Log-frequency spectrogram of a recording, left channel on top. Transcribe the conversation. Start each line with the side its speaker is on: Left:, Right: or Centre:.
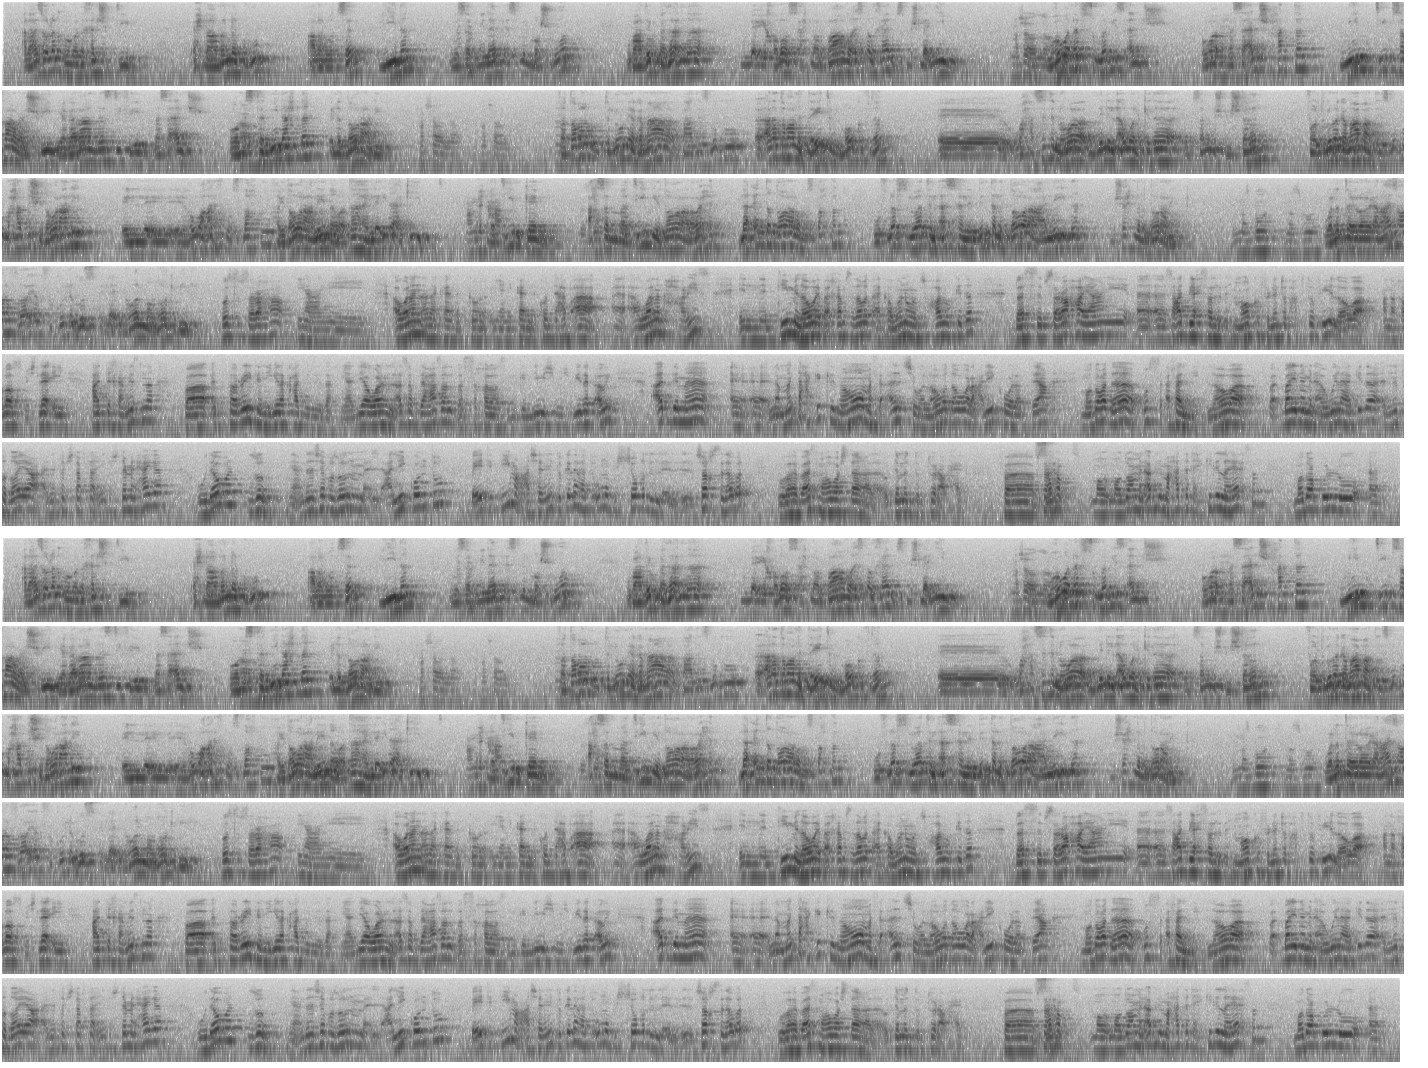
Right: انا عايز اقول لك هو ما دخلش التيم احنا عملنا جروب على الواتساب لينا
Left: مم.
Right: وسميناه
Left: مهم.
Right: باسم المشروع وبعدين بدأنا م- خلاص احنا اربعه ناقصنا الخامس مش لاقيينه
Left: ما شاء الله
Right: وهو نفسه
Left: مم.
Right: ما بيسألش هو
Left: مم.
Right: ما سألش حتى مين تيم 27 يا جماعة الناس دي فين ما سألش هو
Left: اه
Right: مستنينا احنا اللي ندور عليه
Left: ما شاء الله ما شاء الله
Right: فطبعا
Left: مم.
Right: قلت لهم يا جماعة بعد إذنكم أنا طبعا اتضايقت من الموقف ده آه، وحسيت ان هو من الاول كده انسان مش بيشتغل فقلت
Left: واضح
Right: لهم يا جماعه بعد اذنكم محدش يدور عليه اللي, اللي هو عارف مصلحته هيدور علينا وقتها هيلاقينا اكيد
Left: ما عندك
Right: احنا
Left: حق
Right: تيم كامل
Left: بالظبط
Right: احسن ما تيم يدور على واحد لا انت تدور على مصلحتك وفي نفس الوقت الاسهل ان انت اللي تدور علينا مش احنا اللي ندور عليك
Left: مظبوط مظبوط
Right: ولا
Left: مظبوط
Right: انت ايه رايك انا عايز اعرف رايك في كل جزء لان هو الموضوع كبير
Left: بص بصراحة يعني أولا أنا كان كو- يعني كان كنت هبقى أ- أولا حريص إن التيم اللي هو يبقى خمسة دوت أكونه من صحابي وكده بس بصراحة يعني أ- أ- ساعات بيحصل <laughs> الموقف اللي أنتوا اتحطيتوا فيه اللي هو أنا خلاص مش لاقي حد خامسنا فاضطريت إن يجيلك حد زي ده يعني دي أولا للأسف ده حصل بس خلاص يمكن دي مش مش بإيدك قوي قد ما أ- أ- لما أنت حكيت لي إن هو ما سألش ولا هو دور عليك ولا بتاع الموضوع ده بص قفلني اللي هو ب- باينه من اولها كده ان انت ضايع ان انت مش هتعرف تع- انت مش هتعمل حاجه ودوت ظلم يعني ده انا شايفه ظلم عليكوا انتوا بقيه التيم عشان انتوا كده هتقوموا بالشغل ال- ال- الشخص دوت وهيبقى اسمه هو اشتغل قدام الدكتور او حاجه فبصراحه
Right: بالظبط
Left: مو- الموضوع من قبل ما حتى تحكي لي اللي هيحصل الموضوع كله آه،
